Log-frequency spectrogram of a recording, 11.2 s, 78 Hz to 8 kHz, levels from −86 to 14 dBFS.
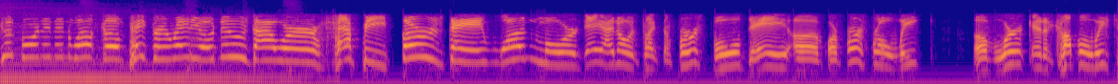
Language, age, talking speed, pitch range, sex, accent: English, 50-69, 175 wpm, 145-235 Hz, male, American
